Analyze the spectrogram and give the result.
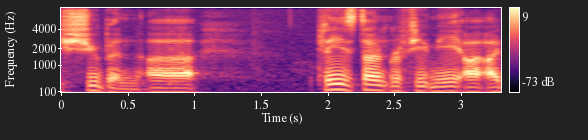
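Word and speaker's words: Rúben: Well, apparently his first name, I was watching a video in European Portuguese. Apparently it's actually Shuban.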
